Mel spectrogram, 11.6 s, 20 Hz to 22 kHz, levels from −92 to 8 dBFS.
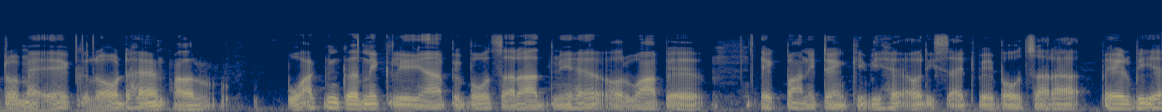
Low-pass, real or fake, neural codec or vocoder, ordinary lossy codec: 7.2 kHz; real; none; none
